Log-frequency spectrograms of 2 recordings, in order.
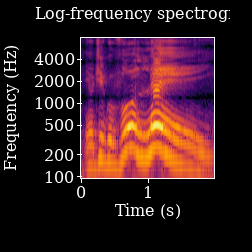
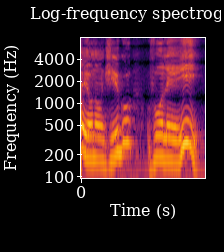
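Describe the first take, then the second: First: "volei" as one diphthong, slow and louder, "vo-lei"; right pronunciation. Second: "volei" said wrongly, split vo-le-i; wrong pronunciation. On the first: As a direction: say "volei" slowly with the "ei" glided together. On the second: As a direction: demo the wrong "volei" with the vowels pulled apart. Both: Shown as a demonstration.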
